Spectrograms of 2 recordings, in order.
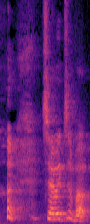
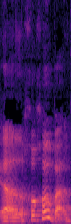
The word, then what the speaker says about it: jojoba: J sound, and it's jojoba, jojoba oil. And I kind of mixed them all up and called it jojoba, but I guess in the US people do pronounce it the more Spanish way, jojoba.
